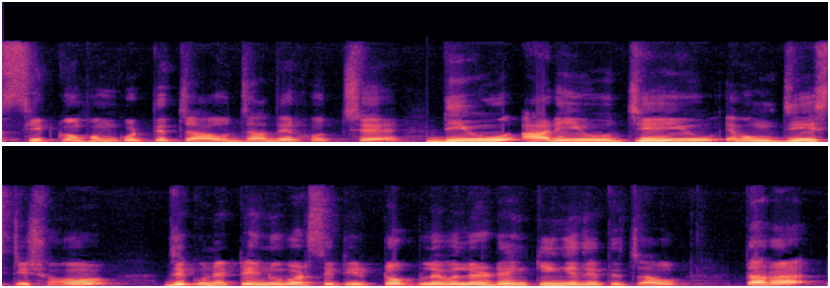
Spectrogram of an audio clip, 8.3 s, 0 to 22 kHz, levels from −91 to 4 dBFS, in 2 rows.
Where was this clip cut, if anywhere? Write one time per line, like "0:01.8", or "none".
0:02.1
